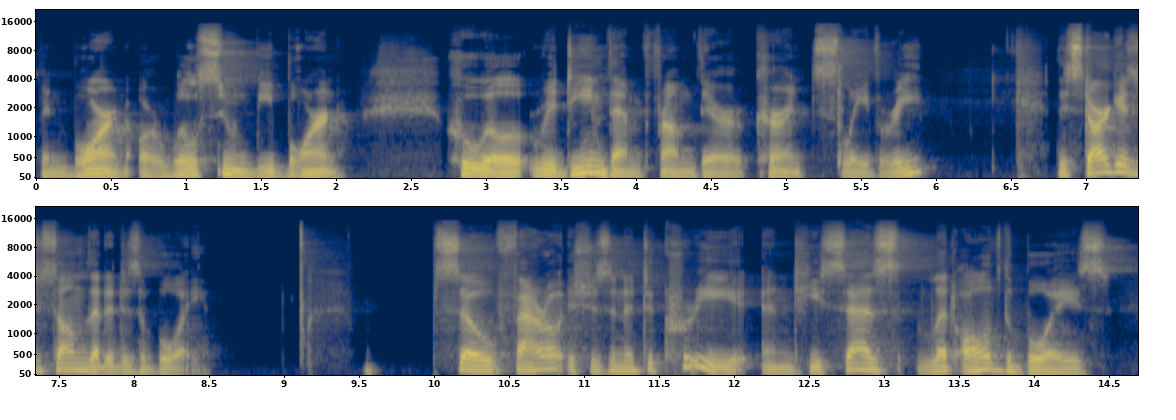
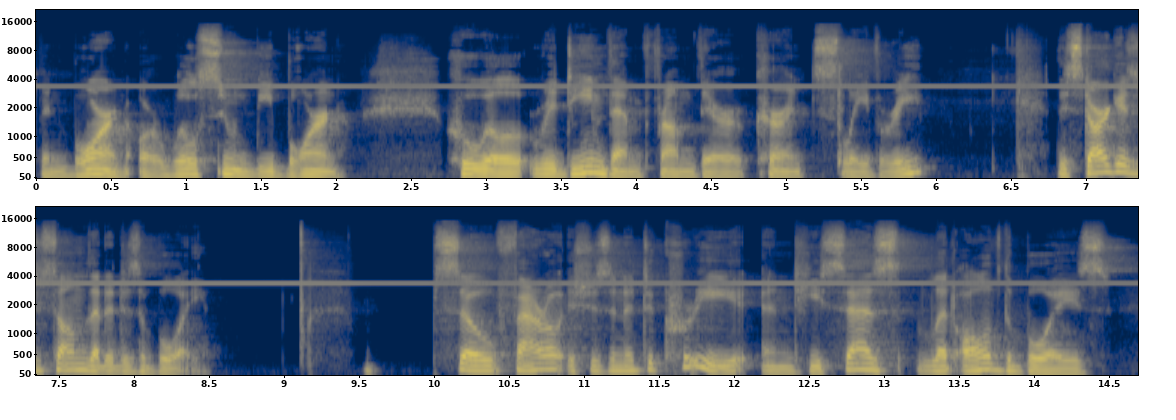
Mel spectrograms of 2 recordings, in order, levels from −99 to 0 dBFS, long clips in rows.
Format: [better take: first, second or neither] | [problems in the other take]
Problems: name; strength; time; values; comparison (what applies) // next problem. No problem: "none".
first | high-pitched whine; noticeable; throughout; 3.5 kHz, 20 dB below the speech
